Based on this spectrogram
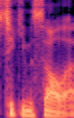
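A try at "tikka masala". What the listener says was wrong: Yeah, I've never heard anyone say it like that, but I appreciate your pronunciation. You said tiki. You did.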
